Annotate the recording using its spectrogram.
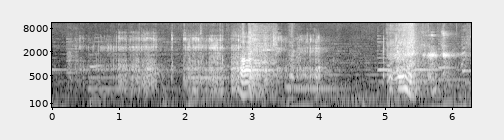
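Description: People stifling laughter behind their hands over steady background music, with louder bursts of it near the middle and again near the end.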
